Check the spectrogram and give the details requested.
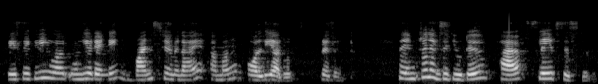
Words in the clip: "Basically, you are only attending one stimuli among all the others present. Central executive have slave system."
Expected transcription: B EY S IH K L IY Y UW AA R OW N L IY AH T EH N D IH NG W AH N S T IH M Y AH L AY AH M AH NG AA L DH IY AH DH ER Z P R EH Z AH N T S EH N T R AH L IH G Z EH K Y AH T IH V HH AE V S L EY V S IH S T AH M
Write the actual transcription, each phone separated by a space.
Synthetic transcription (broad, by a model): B EY S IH K L IY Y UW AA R OW N L IY AH T EH N D IH NG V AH N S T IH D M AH N AY AH M AH NG AA L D IY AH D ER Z P R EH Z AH N T S EH N T R AH L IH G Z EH K Y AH T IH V HH AE V S L EY V S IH S T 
